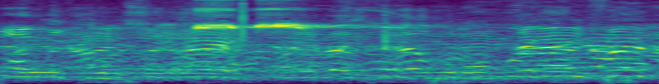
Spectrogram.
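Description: Several men talking over one another, with a short high whistle lasting well under a second near the middle.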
